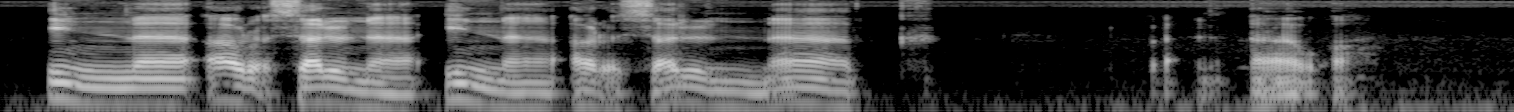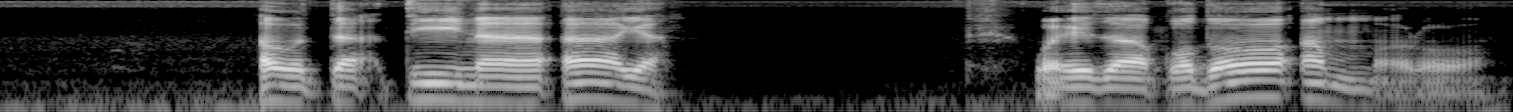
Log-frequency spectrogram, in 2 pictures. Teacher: setiap kali bertemu dengan mad munfasil, maka membaca dengan hanya 2 harakat sahaja.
